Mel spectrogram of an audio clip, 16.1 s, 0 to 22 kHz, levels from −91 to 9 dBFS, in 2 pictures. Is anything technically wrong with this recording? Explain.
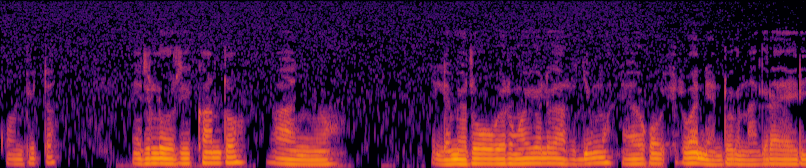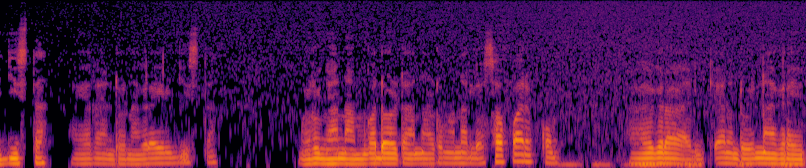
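Yes. Throughout the speech, the background drops to near silence dotted with twinkling specks. This is overdone noise removal: the noise reducer was set too strong, pulling individual frequency bands near its noise estimate far down, taking quieter parts of the voice with them.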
